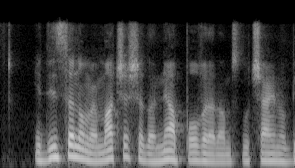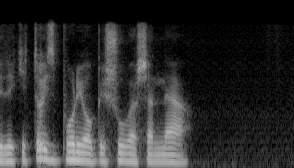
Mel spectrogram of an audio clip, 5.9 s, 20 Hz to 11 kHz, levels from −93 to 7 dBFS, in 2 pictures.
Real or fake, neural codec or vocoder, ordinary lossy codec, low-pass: fake; codec, 16 kHz, 0.9 kbps, LongCat-Audio-Codec; Opus, 64 kbps; 7.2 kHz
